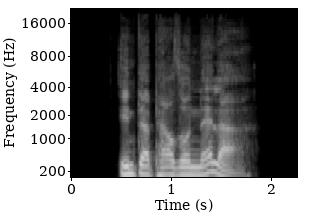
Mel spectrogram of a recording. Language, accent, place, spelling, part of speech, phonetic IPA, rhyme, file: German, Germany, Berlin, interpersoneller, adjective, [ɪntɐpɛʁzoˈnɛlɐ], -ɛlɐ, De-interpersoneller.ogg
- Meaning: inflection of interpersonell: 1. strong/mixed nominative masculine singular 2. strong genitive/dative feminine singular 3. strong genitive plural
